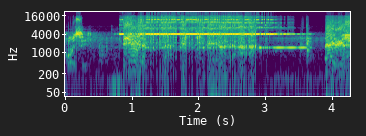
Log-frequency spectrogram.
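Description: A person's voice, loud, with a steady high-pitched tone like an alarm beep sounding under it for about three seconds, starting about a second in.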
